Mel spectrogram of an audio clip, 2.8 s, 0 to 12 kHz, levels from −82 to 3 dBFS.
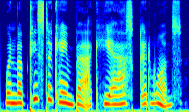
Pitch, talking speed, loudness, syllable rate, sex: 270 Hz, 170 wpm, -15 LUFS, 4.7 syllables/s, female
